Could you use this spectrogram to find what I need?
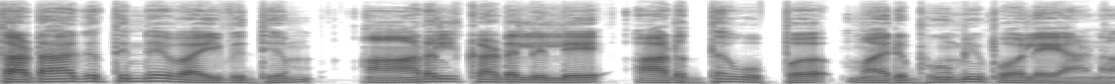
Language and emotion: Malayalam, neutral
